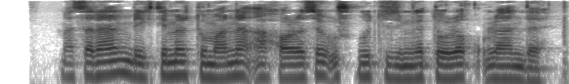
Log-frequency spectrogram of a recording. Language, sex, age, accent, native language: Uzbek, male, under 19, Toshkent viloyati, Uzbek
